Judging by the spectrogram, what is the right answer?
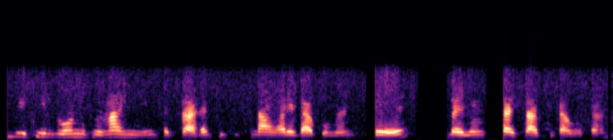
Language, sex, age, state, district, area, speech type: Hindi, male, 60+, Uttar Pradesh, Sitapur, rural, conversation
